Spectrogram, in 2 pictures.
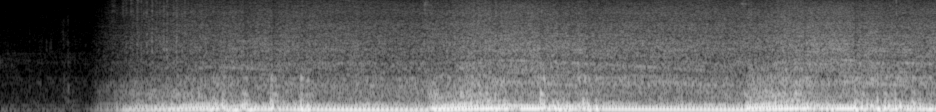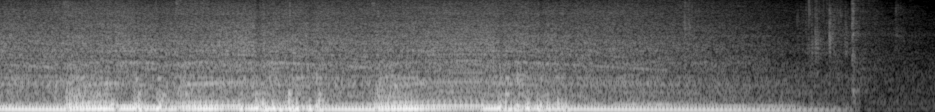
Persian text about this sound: واقعا صدای خودرو اگه خودرو درست و حسابی باشه خیلی خوبه به صدای بنز جی کلاس گوش کنین همین الان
